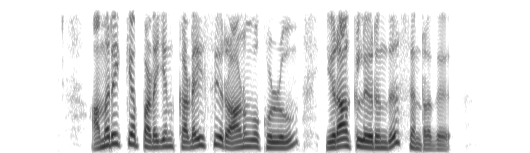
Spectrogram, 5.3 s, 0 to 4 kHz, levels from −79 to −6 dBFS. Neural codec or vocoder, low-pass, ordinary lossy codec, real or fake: none; 3.6 kHz; none; real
